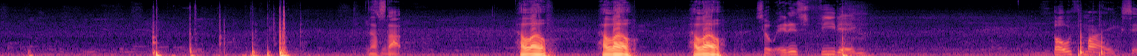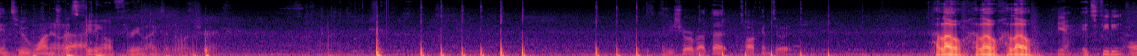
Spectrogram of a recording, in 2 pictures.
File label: Male Voice; NYCC 2013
